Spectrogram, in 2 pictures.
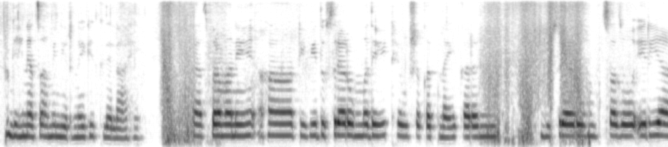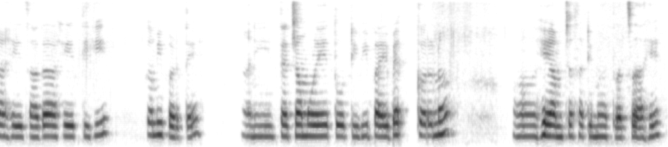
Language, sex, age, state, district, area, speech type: Marathi, female, 30-45, Maharashtra, Nashik, urban, spontaneous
